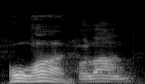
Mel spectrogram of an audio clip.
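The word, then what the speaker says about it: Hollande: three years ago by President franois haland holand I'm very bad the French don't pronounce the the H okay I'm glad you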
